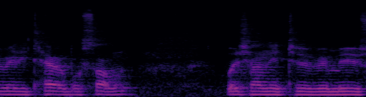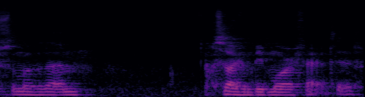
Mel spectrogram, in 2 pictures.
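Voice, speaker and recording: Fairly quick and monotone, a man's flat intonation stays at a medium pitch. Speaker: tech YouTuber. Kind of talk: casual review vlog.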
